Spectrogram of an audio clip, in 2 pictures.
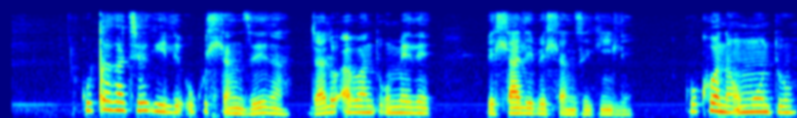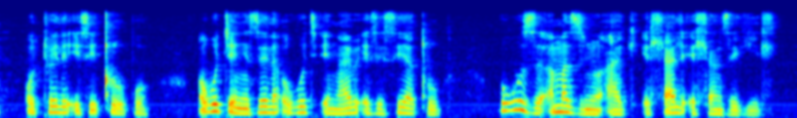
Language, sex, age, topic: North Ndebele, female, 25-35, health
